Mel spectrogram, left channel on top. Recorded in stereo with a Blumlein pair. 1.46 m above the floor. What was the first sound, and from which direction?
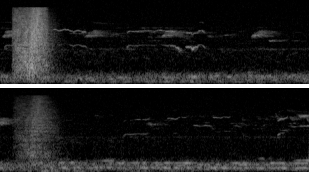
Tearing paper, 40° left.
